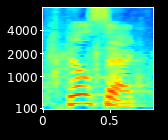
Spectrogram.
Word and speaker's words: Vilcsek: Vilcsek.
